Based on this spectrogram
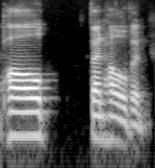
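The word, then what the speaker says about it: Paul Verhoeven: mike just give me the directors fall uh paul van hoven that's how you say his name vernon bernhard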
